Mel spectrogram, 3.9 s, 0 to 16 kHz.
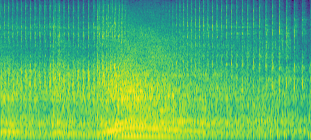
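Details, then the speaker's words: About one-year-old 2023 Craftsman M110 140cc mower, Seafoam in the fuel, primed with squirted fuel. It catches and surges for about a second, then sags and fades out; it won't sustain running because of a jammed carburetor jet needing disassembly. "sometimes we have seen that we can keep the motor running and seafoam will knock whatever is loose and blocking up the jet will let it go through obviously there's something in here that's jammed in there pretty good"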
